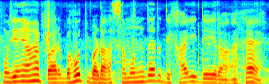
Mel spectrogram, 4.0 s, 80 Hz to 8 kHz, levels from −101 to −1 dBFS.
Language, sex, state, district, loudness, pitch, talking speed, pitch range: Hindi, male, Uttar Pradesh, Shamli, -17 LUFS, 155 Hz, 150 wpm, 140-175 Hz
